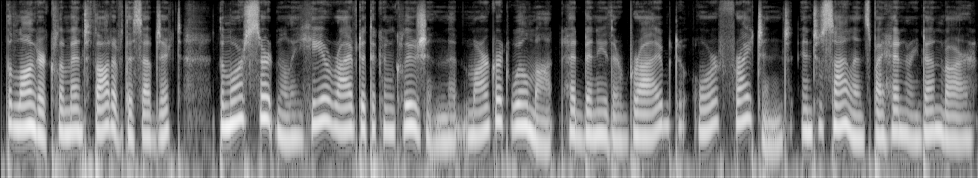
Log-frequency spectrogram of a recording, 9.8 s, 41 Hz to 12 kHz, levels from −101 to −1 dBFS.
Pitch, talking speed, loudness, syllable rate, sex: 180 Hz, 180 wpm, -19 LUFS, 5.5 syllables/s, female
